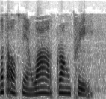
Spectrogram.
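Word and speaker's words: Grand Prix: i x จริง ๆ คำ ๆ นี้ ค่ะ มา จาก ภาษา ฝรั่งเศส นะ คะ เขา ก็ จะ ออก เสียง ว่า กอง พี กอง พี แต่ ว่า เดี๋ยว เ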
